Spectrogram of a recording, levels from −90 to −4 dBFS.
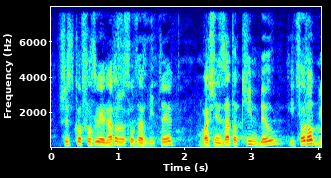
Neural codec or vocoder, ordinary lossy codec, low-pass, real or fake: codec, 16 kHz, 2 kbps, FreqCodec, larger model; none; none; fake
